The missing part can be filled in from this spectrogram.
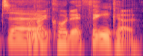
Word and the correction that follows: CNCO: You were pronouncing it, trying to do the authentic sort of accent on it, but going, that's Little Mix there, it's and Senko. – It's just CNCO.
